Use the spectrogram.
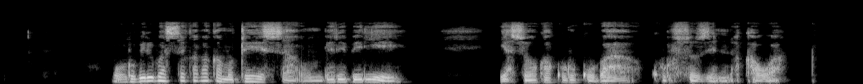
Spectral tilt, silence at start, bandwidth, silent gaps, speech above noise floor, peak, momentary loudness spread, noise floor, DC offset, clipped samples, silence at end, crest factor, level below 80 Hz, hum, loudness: -4.5 dB/octave; 1.15 s; 7.8 kHz; none; 53 dB; -2 dBFS; 9 LU; -69 dBFS; under 0.1%; under 0.1%; 0.8 s; 16 dB; -50 dBFS; none; -16 LUFS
